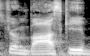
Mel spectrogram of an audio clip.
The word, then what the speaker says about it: Dromboski: Am I pronouncing that right? – It's Dromboski, but everyone calls you Sean.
